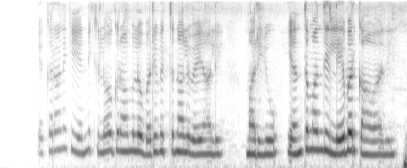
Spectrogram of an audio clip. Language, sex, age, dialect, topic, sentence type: Telugu, female, 18-24, Utterandhra, agriculture, question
